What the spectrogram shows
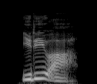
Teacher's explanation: The fall is on 와. But keep your voice relaxed.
